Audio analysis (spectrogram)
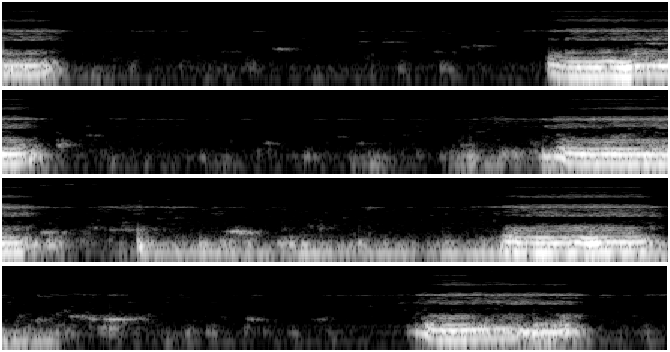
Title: Suara ngorok termerdu 😆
